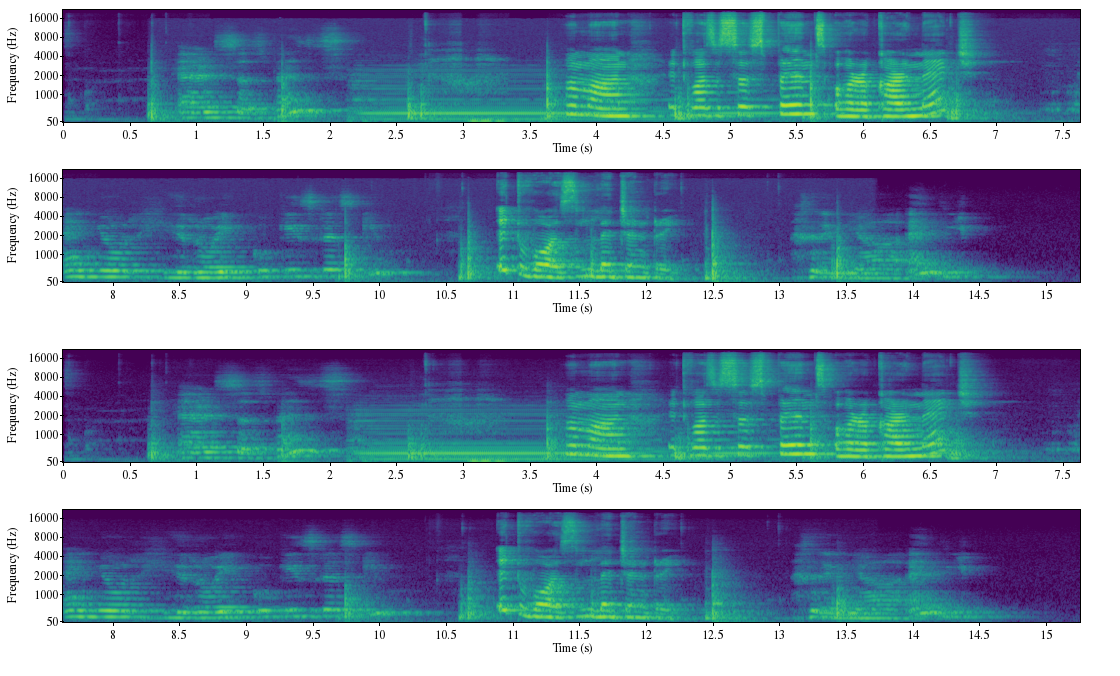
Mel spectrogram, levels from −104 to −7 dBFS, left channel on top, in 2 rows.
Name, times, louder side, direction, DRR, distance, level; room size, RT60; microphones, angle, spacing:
sound 1, 0.6-1.2 1.5-2.0 2.4-3.3 3.6-4.1 4.4-6.2 6.5-9.1 9.6-12.9 13.2-13.7, left 3 dB, 85° left, 0.5 m, -39 dB
voice 1, 0.8-2.1 3.0-3.1 7.6-10.2 13.1-14.4, left 1 dB, 35° left, 1.3 m, -36 dB
Bowed string instrument, 2.1-7.2, right 1 dB, 20° right, 1.5 m, -40 dB
voice 2, 3.8-6.8 10.9-12.2, left 2 dB, 15° left, 0.4 m, -25 dB
13.5 x 4.8 x 2.2 m
head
